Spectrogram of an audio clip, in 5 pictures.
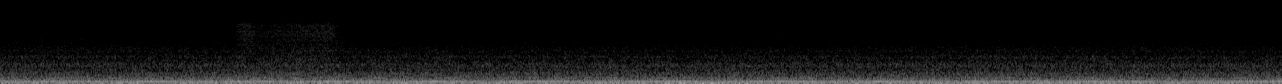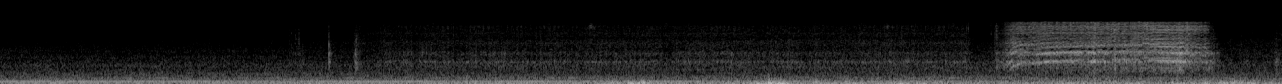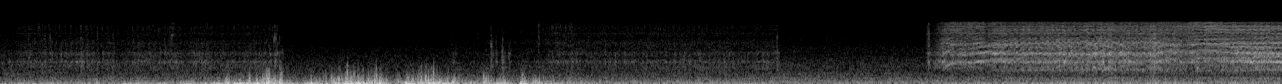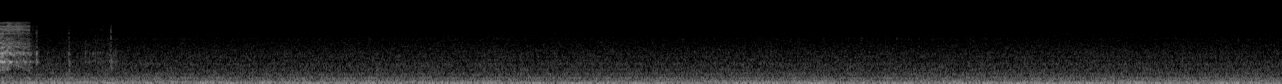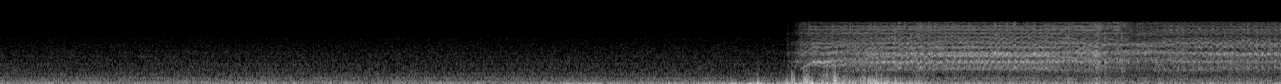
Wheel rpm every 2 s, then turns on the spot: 0, 0, 0, 0, 0, 0, 0, 0, 20, 20, 20, 70, 60, 20, 0, 10, 10, 70, 160, 40, 0, 0, 0, 0, 0, 0, 0, 0, 0, 60, 160, 160.
16-22 24-28 30-34 38-40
